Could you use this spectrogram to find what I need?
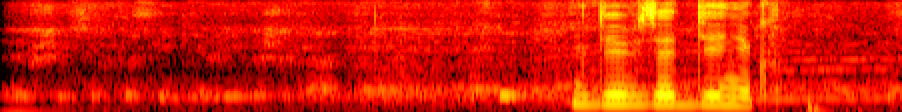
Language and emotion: Russian, neutral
